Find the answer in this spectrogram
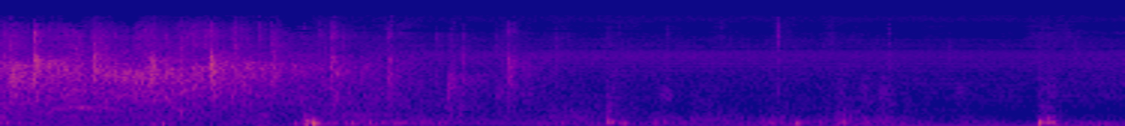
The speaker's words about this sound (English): Choir, God bless you. Please celebrate the choir for me. Are you celebrating? Then keep clapping. Keep clapping.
